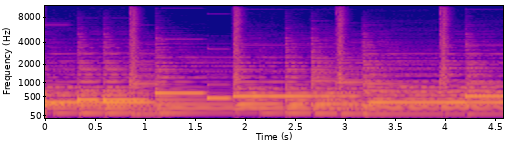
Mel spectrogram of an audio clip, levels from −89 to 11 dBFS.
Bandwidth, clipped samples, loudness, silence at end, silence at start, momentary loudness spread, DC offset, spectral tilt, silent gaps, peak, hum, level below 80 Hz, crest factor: 11 kHz; under 0.1%; -22 LUFS; 0 s; 0 s; 4 LU; under 0.1%; -6 dB/octave; none; -8 dBFS; none; -50 dBFS; 12 dB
